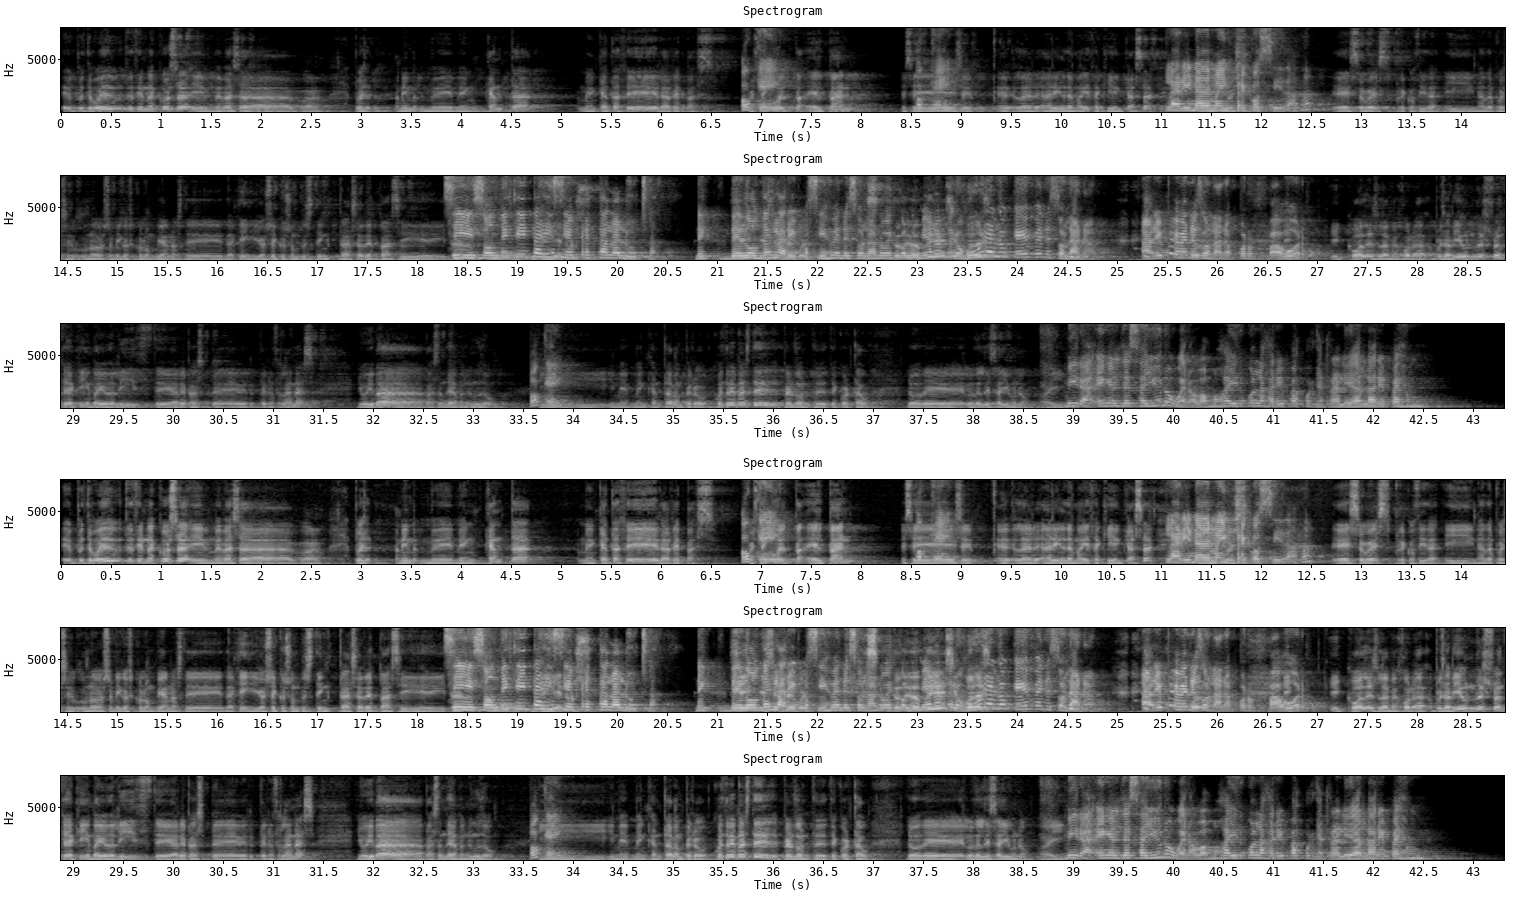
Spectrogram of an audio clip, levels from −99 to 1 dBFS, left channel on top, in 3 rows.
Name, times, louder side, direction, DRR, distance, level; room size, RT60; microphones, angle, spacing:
voice 1, 0.0-4.7 5.2-6.5 6.9-8.0 8.4-11.1 11.3-11.8 12.7-19.7 21.1-21.9 22.2-23.7 24.5-24.6 25.0-25.3 25.7-25.8 26.3-26.7 27.1-33.2 33.6-38.9, right 4 dB, 80° right, 1.0 m, -36 dB
voice 2, 6.8-7.2 8.5-9.0 11.0-12.6 18.3-20.4 20.8-24.7 25.2-26.9 33.5-34.0 38.9-42.6, right 3 dB, 15° right, 1.2 m, -32 dB
26.0 x 22.5 x 8.9 m
head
